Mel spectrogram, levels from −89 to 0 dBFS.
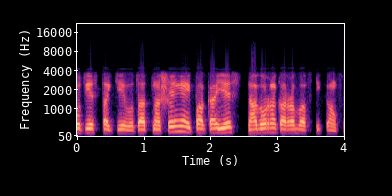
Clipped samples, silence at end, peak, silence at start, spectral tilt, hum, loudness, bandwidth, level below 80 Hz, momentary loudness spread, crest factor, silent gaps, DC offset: under 0.1%; 0.1 s; -4 dBFS; 0 s; -7.5 dB/octave; none; -17 LUFS; 4.7 kHz; -72 dBFS; 6 LU; 12 dB; none; under 0.1%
